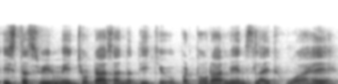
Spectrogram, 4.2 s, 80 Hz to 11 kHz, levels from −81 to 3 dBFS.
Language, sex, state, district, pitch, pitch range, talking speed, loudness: Hindi, male, Arunachal Pradesh, Lower Dibang Valley, 100 Hz, 100-115 Hz, 170 wpm, -19 LUFS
